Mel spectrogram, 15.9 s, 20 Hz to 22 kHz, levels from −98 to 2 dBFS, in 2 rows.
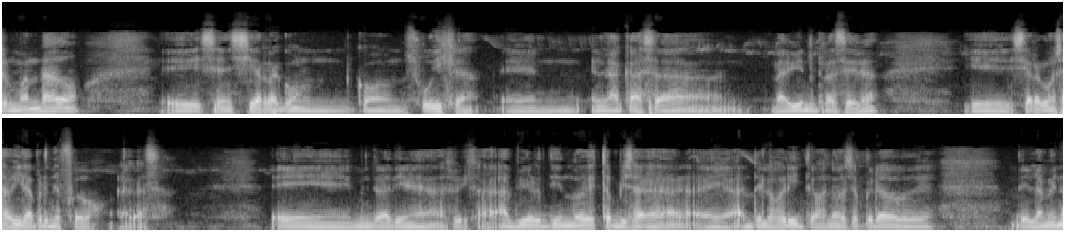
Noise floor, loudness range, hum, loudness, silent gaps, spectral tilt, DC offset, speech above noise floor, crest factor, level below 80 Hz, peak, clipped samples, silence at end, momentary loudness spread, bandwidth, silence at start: -46 dBFS; 3 LU; none; -21 LUFS; none; -6 dB/octave; under 0.1%; 26 dB; 16 dB; -40 dBFS; -4 dBFS; under 0.1%; 0 s; 12 LU; 8.6 kHz; 0 s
